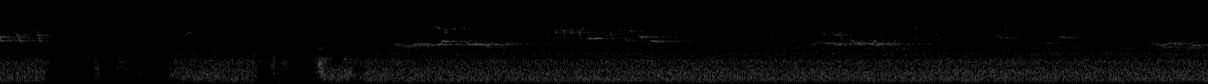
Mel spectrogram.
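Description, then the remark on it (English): Faint bird chirps and short calls scattered over a steady, soft rustling hiss of forest ambience, with a brief dip near the start and no voices. “You perceive the field of birds, the creaking of trunks and branches.”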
